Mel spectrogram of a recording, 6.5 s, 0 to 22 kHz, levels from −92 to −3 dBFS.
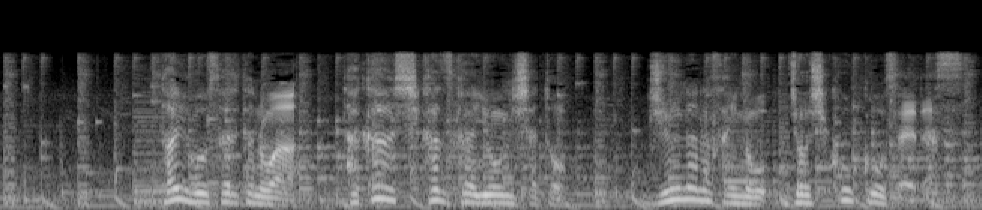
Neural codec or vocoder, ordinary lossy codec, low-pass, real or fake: none; none; none; real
